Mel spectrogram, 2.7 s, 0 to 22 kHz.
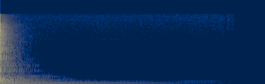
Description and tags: Low Tom Of God Wet 003
drum, drumset, pack, tom, realistic, low, kit, set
